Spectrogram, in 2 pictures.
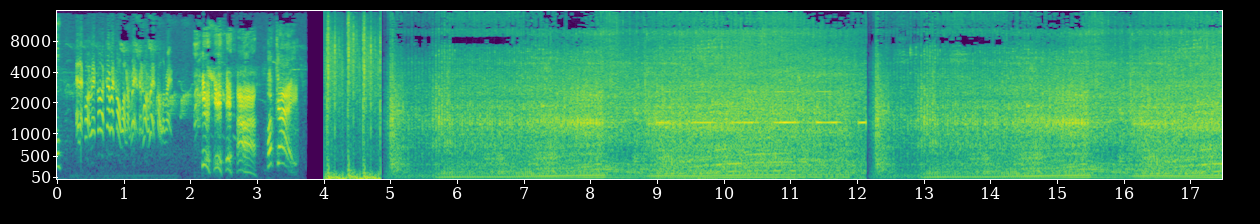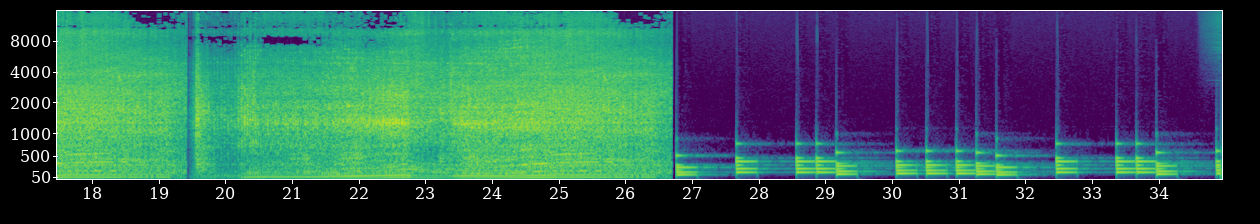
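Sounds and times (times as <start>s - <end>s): heavy vehicle engine revving: 5.2s - 26.8s
reversing beeper: 8.9s - 12.2s.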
